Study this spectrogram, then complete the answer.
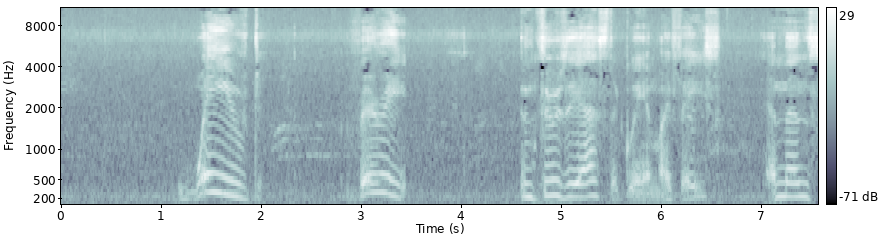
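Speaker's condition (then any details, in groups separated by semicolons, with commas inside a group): Cerebral palsy; lifelong, wheelchair user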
